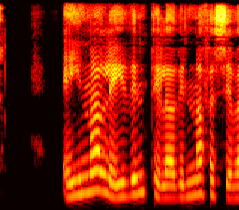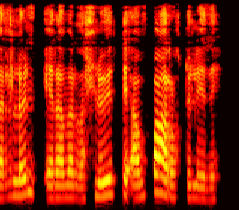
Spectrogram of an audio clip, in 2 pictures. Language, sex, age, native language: Icelandic, female, 40-49, Icelandic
